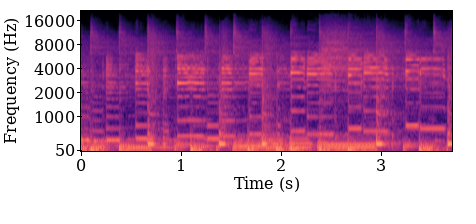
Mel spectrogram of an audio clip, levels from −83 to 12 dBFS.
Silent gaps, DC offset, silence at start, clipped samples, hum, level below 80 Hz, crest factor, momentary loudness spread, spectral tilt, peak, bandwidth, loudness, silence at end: none; under 0.1%; 0 s; under 0.1%; none; -24 dBFS; 14 dB; 4 LU; -4 dB/octave; 0 dBFS; 18.5 kHz; -14 LUFS; 0 s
